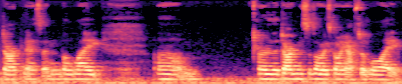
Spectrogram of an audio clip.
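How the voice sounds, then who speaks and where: There is noticeable background noise. A woman talks at a moderate pace. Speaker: podcast host. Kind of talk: interview conversation. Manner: warm, earnest.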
